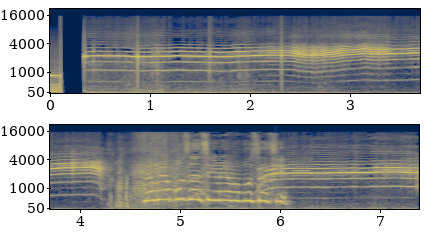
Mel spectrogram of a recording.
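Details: Angry domestic cat, upset at being stopped from biting, gives a long, steady, drawn-out yowl that wavers slightly. It breaks off briefly into a harsher, choppier cry, then resumes the sustained tone.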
